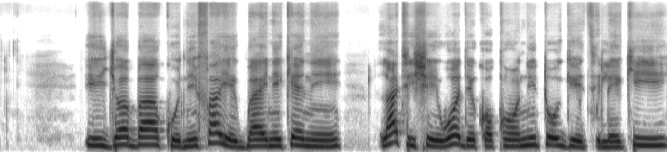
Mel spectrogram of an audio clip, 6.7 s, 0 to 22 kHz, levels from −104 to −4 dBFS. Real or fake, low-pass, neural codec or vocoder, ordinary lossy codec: fake; none; autoencoder, 48 kHz, 128 numbers a frame, DAC-VAE, trained on Japanese speech; none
